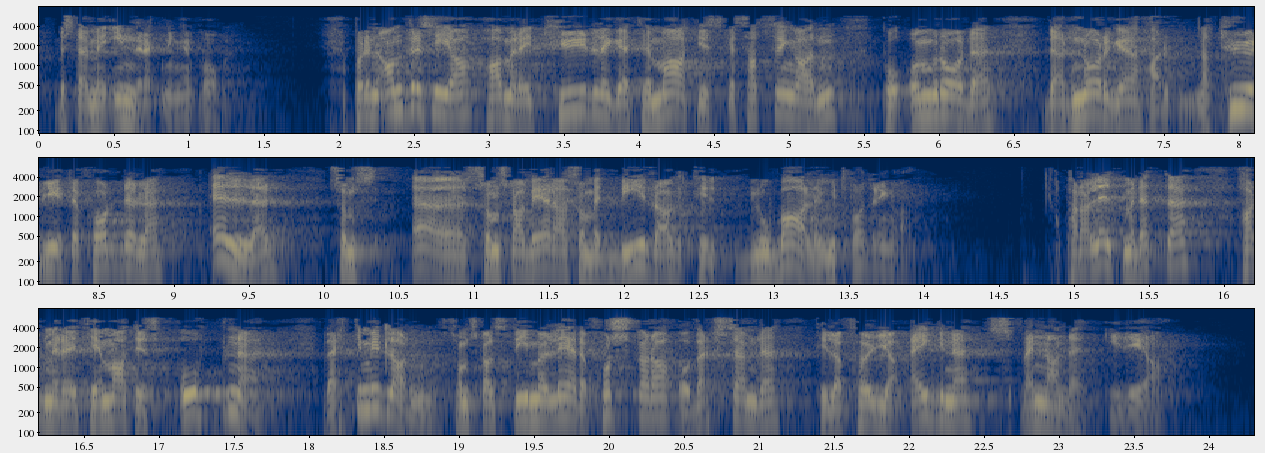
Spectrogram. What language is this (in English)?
Norwegian Nynorsk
